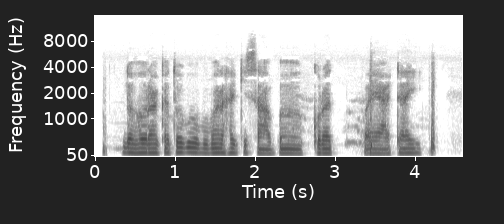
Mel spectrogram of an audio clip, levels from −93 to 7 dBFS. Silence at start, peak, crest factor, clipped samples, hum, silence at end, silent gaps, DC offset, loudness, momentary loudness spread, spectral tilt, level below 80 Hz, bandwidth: 0.1 s; -12 dBFS; 18 dB; under 0.1%; none; 0.35 s; none; under 0.1%; -30 LUFS; 8 LU; -6.5 dB/octave; -64 dBFS; 8.8 kHz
